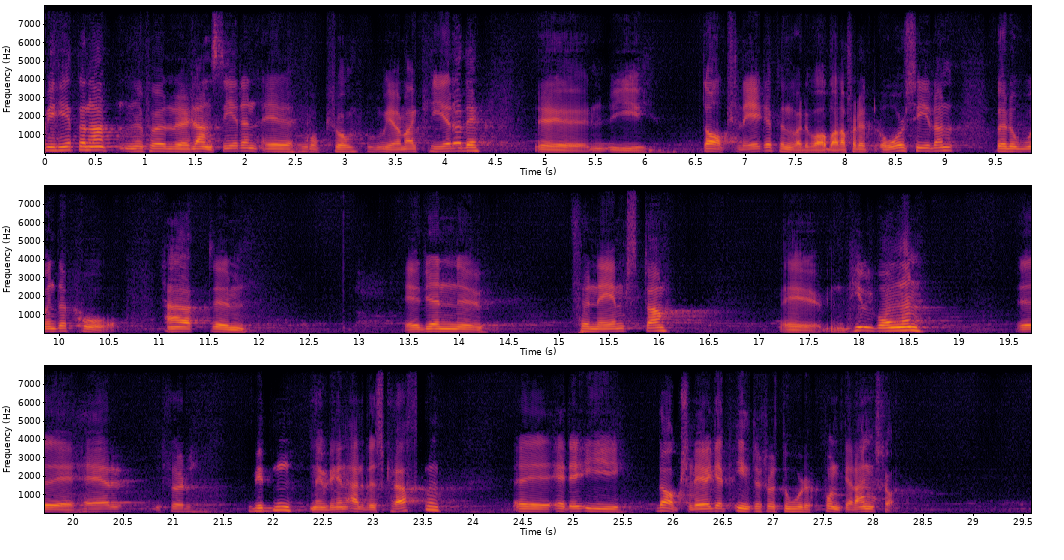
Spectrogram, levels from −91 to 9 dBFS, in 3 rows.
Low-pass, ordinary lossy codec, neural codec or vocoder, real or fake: none; none; codec, 16 kHz, 1 kbps, X-Codec, HuBERT features, trained on balanced general audio; fake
